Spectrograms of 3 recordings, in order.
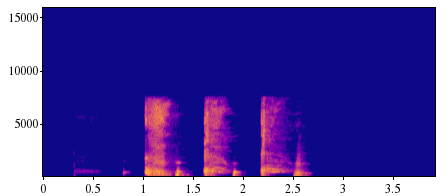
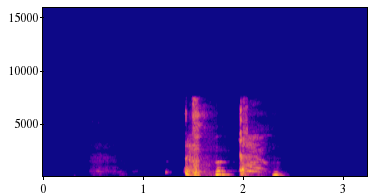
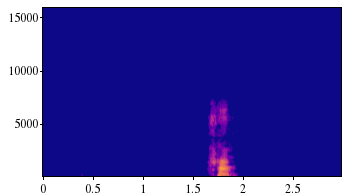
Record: {"three_cough_length": "3.9 s", "three_cough_amplitude": 29515, "three_cough_signal_mean_std_ratio": 0.34, "cough_length": "3.2 s", "cough_amplitude": 27392, "cough_signal_mean_std_ratio": 0.31, "exhalation_length": "3.0 s", "exhalation_amplitude": 22440, "exhalation_signal_mean_std_ratio": 0.15, "survey_phase": "alpha (2021-03-01 to 2021-08-12)", "age": "18-44", "gender": "Female", "wearing_mask": "No", "symptom_cough_any": true, "symptom_new_continuous_cough": true, "symptom_shortness_of_breath": true, "symptom_fatigue": true, "symptom_headache": true, "symptom_change_to_sense_of_smell_or_taste": true, "symptom_onset": "3 days", "smoker_status": "Never smoked", "respiratory_condition_asthma": false, "respiratory_condition_other": false, "recruitment_source": "Test and Trace", "submission_delay": "2 days", "covid_test_result": "Positive", "covid_test_method": "RT-qPCR"}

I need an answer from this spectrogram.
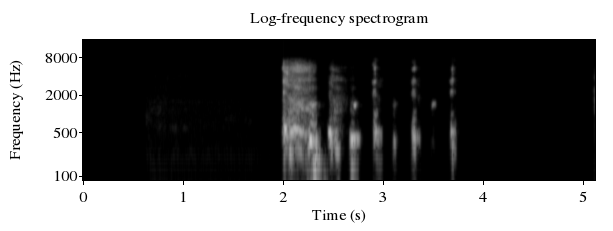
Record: {"cough_length": "5.1 s", "cough_amplitude": 32767, "cough_signal_mean_std_ratio": 0.3, "survey_phase": "beta (2021-08-13 to 2022-03-07)", "age": "18-44", "gender": "Female", "wearing_mask": "No", "symptom_runny_or_blocked_nose": true, "symptom_shortness_of_breath": true, "symptom_fatigue": true, "symptom_fever_high_temperature": true, "symptom_headache": true, "symptom_change_to_sense_of_smell_or_taste": true, "symptom_loss_of_taste": true, "smoker_status": "Never smoked", "respiratory_condition_asthma": false, "respiratory_condition_other": true, "recruitment_source": "Test and Trace", "submission_delay": "2 days", "covid_test_result": "Positive", "covid_test_method": "RT-qPCR", "covid_ct_value": 21.0, "covid_ct_gene": "N gene", "covid_ct_mean": 21.5, "covid_viral_load": "86000 copies/ml", "covid_viral_load_category": "Low viral load (10K-1M copies/ml)"}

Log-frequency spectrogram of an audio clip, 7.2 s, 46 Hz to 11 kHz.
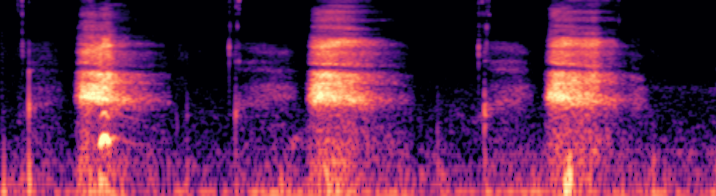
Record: {"exhalation_length": "7.2 s", "exhalation_amplitude": 1220, "exhalation_signal_mean_std_ratio": 0.45, "survey_phase": "alpha (2021-03-01 to 2021-08-12)", "age": "45-64", "gender": "Female", "wearing_mask": "No", "symptom_cough_any": true, "symptom_shortness_of_breath": true, "symptom_fatigue": true, "symptom_headache": true, "smoker_status": "Current smoker (1 to 10 cigarettes per day)", "respiratory_condition_asthma": false, "respiratory_condition_other": false, "recruitment_source": "Test and Trace", "submission_delay": "1 day", "covid_test_result": "Positive", "covid_test_method": "RT-qPCR", "covid_ct_value": 15.2, "covid_ct_gene": "S gene", "covid_ct_mean": 15.6, "covid_viral_load": "7600000 copies/ml", "covid_viral_load_category": "High viral load (>1M copies/ml)"}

